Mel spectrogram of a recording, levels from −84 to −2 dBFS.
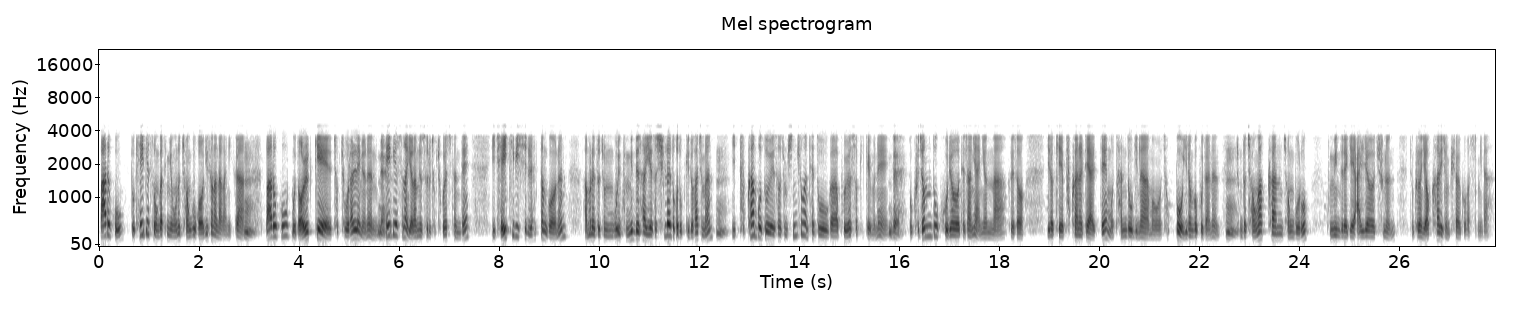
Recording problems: phone-call audio; nothing above 3.5 kHz

